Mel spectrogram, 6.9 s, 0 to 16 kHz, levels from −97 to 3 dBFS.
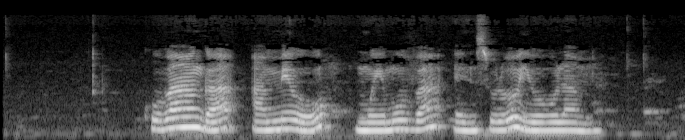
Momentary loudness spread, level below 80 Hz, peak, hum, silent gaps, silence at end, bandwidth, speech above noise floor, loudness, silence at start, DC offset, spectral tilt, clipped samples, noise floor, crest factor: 9 LU; -52 dBFS; -4 dBFS; none; none; 0.3 s; 7 kHz; 41 dB; -18 LUFS; 1.5 s; under 0.1%; -8 dB/octave; under 0.1%; -58 dBFS; 16 dB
